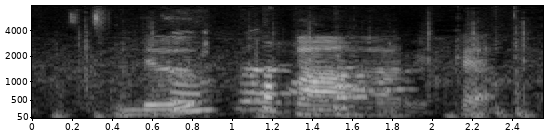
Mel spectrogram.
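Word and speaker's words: le parc: طيب الكلمه دي اخر حرف هننطقه زي الكي، يبقى اسمها لو بارك.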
